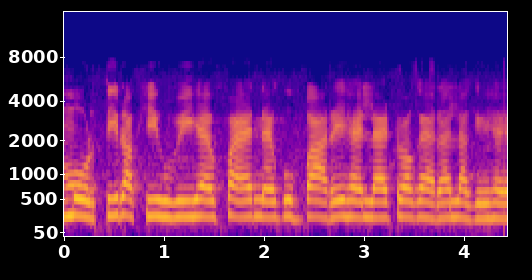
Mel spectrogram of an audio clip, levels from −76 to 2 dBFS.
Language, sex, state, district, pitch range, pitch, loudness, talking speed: Hindi, female, Haryana, Rohtak, 225-245 Hz, 235 Hz, -14 LUFS, 160 wpm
